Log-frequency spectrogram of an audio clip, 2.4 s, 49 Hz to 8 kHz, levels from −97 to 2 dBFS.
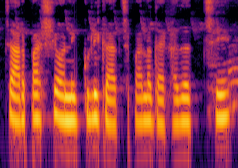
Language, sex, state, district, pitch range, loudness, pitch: Bengali, female, West Bengal, Alipurduar, 200-225 Hz, -17 LUFS, 215 Hz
